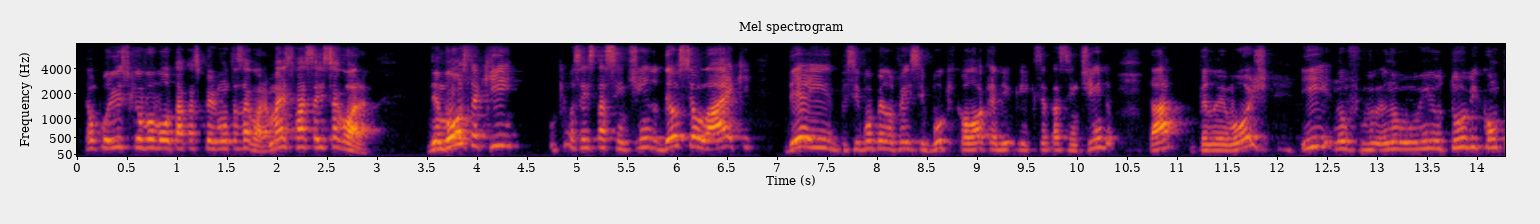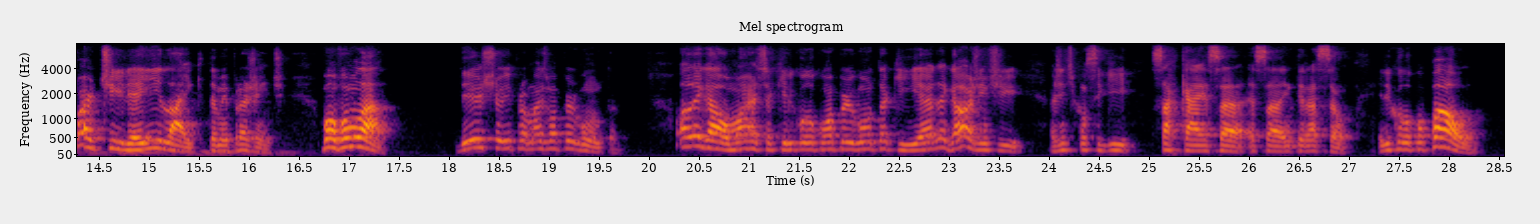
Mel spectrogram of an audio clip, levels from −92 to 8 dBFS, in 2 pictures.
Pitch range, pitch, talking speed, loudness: 170-235 Hz, 195 Hz, 185 wpm, -22 LUFS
